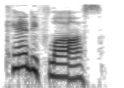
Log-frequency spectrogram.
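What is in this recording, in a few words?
"candy floss", British English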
